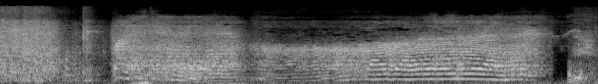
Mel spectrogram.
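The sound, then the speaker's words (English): A long, loud, drawn-out fart with a buzzy tonal quality, its pitch climbing and wavering like an engine revving up, broken by a couple of short pauses. “But this sounds like a go-kart taking off.”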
